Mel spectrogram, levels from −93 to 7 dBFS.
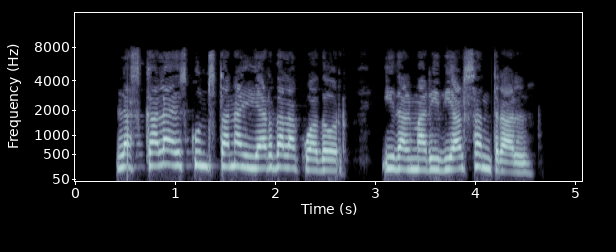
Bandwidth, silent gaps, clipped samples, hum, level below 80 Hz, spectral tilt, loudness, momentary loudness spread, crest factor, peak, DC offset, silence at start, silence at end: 8 kHz; none; under 0.1%; none; -62 dBFS; -6 dB/octave; -17 LUFS; 5 LU; 16 dB; -2 dBFS; under 0.1%; 0.4 s; 0.5 s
